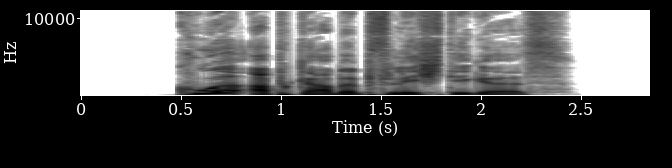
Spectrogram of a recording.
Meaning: strong/mixed nominative/accusative neuter singular of kurabgabepflichtig
- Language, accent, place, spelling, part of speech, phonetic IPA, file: German, Germany, Berlin, kurabgabepflichtiges, adjective, [ˈkuːɐ̯ʔapɡaːbəˌp͡flɪçtɪɡəs], De-kurabgabepflichtiges.ogg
